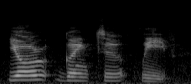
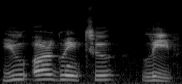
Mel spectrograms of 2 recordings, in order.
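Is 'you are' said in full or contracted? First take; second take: contracted; full. First: 'You are' is shortened to one syllable, 'you're'. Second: 'You are' is said as two full words.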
